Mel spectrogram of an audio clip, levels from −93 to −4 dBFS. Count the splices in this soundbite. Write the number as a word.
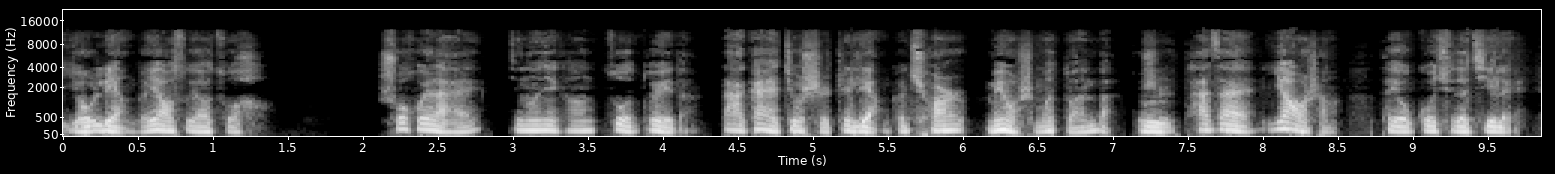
three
